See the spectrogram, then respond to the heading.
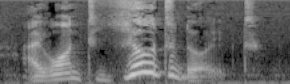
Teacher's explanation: do also a stressed syllable but it comes after the tonic syllable therefore it is very very less important that's why the stress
